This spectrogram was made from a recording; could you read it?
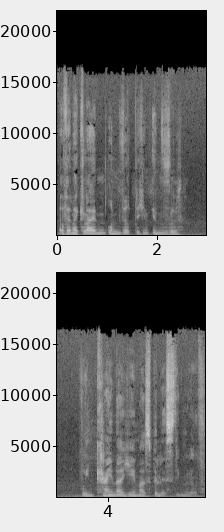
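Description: An actor playing a dry, reflective senior police commissioner in a radio crime drama, in a leisurely, ruminative way. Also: male voice, lowish voice, huge pitch swings, a little slow, creaky, warm tone, a little hiss or hum, heavily acted. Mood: musing. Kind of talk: 1980s German radio crime drama acting.

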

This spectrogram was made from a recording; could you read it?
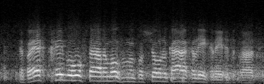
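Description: A man's voice: a little high, big pitch swings, fast. An actor playing an irritable, sarcastic businessman in a radio drama, prickly and curt. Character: irritable, sarcastic businessman, a textile factory owner. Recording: noisy, thin, phone-like radio play recording.

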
